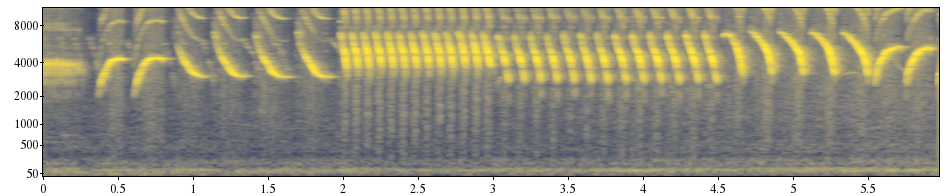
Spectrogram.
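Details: Fast, sharp canary training song, played so that young canaries learn to sing and roll. Rising and falling high whistles give way to a long, rapid, rattling trill, then slurred down-swept whistles repeated about twice a second.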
